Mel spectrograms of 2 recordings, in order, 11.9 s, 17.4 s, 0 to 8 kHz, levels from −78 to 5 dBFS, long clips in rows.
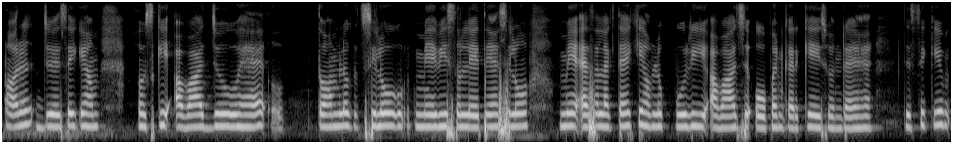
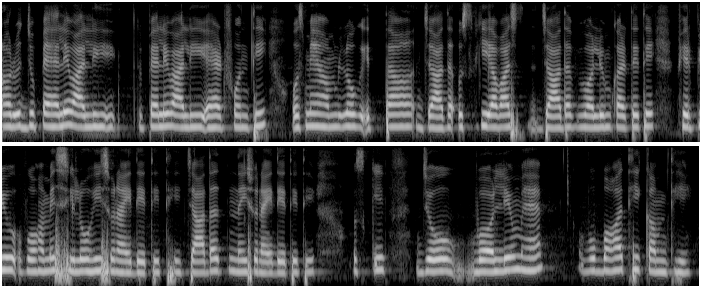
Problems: background sounds at intervals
